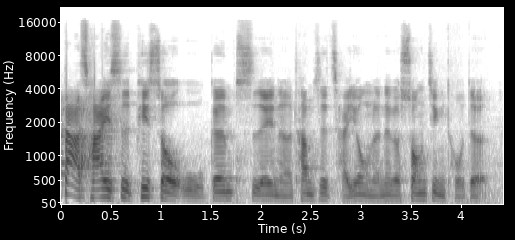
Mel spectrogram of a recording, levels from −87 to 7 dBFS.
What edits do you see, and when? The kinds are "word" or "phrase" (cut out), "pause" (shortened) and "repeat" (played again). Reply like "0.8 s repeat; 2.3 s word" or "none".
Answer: 1.7 s word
